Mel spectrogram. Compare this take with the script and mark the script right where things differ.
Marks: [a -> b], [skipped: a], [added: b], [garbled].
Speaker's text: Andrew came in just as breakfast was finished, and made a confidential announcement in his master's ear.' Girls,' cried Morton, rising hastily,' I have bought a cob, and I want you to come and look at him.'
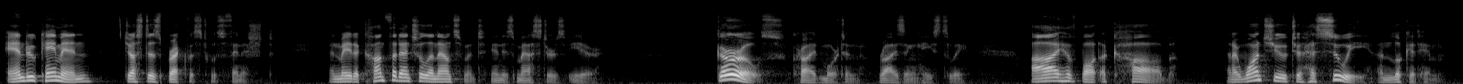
Andrew came in just as breakfast was finished, and made a confidential announcement in his master's ear.' Girls,' cried Morton, rising hastily,' I have bought a cob, and I want you to [come -> hesui] and look at him.'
